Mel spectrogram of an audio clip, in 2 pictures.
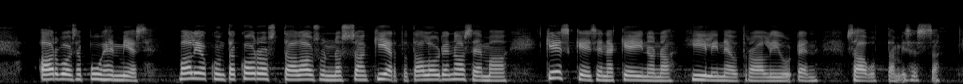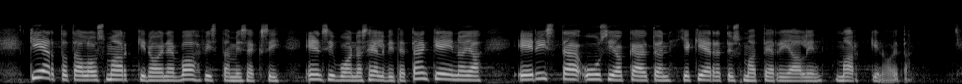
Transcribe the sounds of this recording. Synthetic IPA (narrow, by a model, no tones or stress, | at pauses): ʔɑrʋo̞jsɑpuɦe̞mːies | ʋɑlio̞kunt̪ɑko̞ɾo̞st̪ɑːlɑwsunːo̞sːɑːŋkiert̪o̞t̪ɑlo̞wde̞nɑse̞mɑːke̞ske̞jse̞næke̞jno̞nɑhiːline̞ut̪rɑːliude̞nsɑːʋut̪ːɑmise̞sːɑ̰kiert̪o̞t̪ɑlo̞usmɑrkːino̞jde̞ʋʋɑhʋist̪ɑmise̞ksiʔe̞nsiʋuonːɑse̞lʋit̪e̞t̪æːŋke̞jno̞jɑʔe̞dist̪æːʔuːsiokæyt̪ønjɑkierːet̪ysmɑt̪e̞riɑːlinmɑrkːino̰jt̪ɑ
